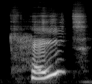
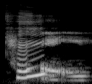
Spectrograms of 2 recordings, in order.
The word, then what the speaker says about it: Kaye: such a great time kate is that how you pronounce your name k how do you pronounce it y e just like the letter how do you pronounce it just k just k oh gotcha see i'm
